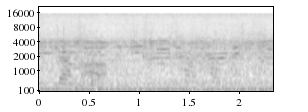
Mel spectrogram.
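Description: Steady low hum of a grocery store's background noise, with a faint voice briefly about half a second in.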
